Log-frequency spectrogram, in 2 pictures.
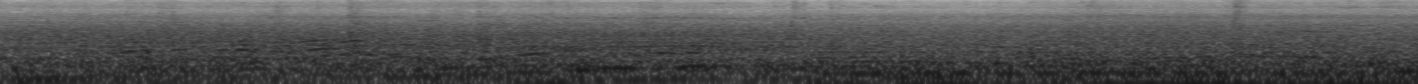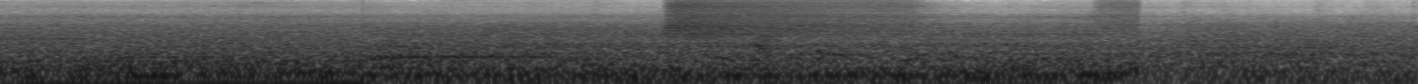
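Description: Street noise with a vehicle engine idling in a steady low rumble and people talking in the background. About ten seconds in there is a burst of hissing lasting about a second, and a shorter hiss about two seconds later.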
